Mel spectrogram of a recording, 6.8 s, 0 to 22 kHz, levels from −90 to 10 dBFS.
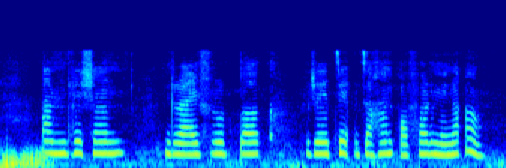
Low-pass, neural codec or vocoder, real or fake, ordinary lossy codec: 7.2 kHz; codec, 32 kHz, 1.9 kbps, SNAC; fake; MP3, 32 kbps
